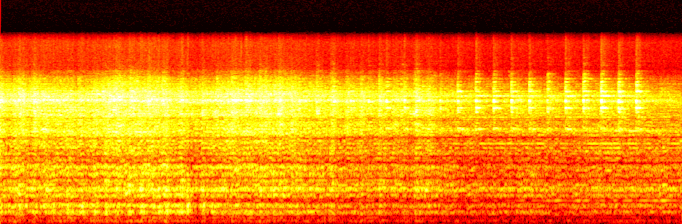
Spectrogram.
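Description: A train passing through a grade crossing: a steady rumbling rush, then a quick run of rhythmic clicks about three a second, like wheels over rail joints, which stops abruptly near the end.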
